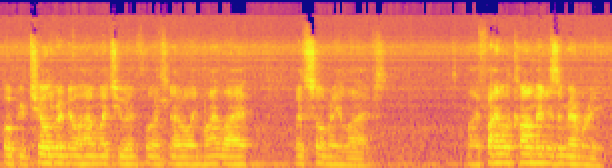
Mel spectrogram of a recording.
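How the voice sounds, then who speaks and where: A man reading a comedic roast speech aloud to a gathering, teasing with deliberate pauses. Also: mid-range voice, level tone, bright, forceful tone. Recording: echoey room, distant mic, noisy background.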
